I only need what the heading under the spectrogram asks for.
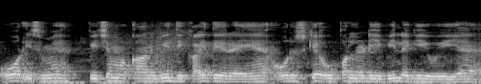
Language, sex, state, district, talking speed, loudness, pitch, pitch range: Hindi, male, Uttar Pradesh, Shamli, 210 wpm, -13 LUFS, 140 Hz, 135-145 Hz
